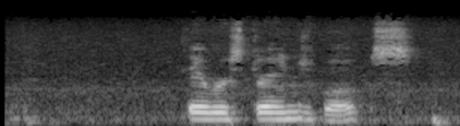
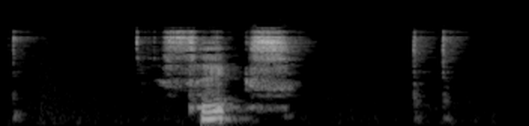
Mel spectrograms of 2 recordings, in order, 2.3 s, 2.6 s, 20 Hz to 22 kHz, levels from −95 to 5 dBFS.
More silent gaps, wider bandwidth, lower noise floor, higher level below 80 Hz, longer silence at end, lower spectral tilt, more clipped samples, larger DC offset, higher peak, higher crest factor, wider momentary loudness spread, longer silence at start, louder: neither; first, 12.5 kHz vs 10.5 kHz; second, -54 dBFS vs -87 dBFS; first, -64 dBFS vs -86 dBFS; second, 0.05 s vs 0.55 s; first, -5 dB/octave vs -0.5 dB/octave; neither; neither; first, -8 dBFS vs -12 dBFS; second, 16 dB vs 24 dB; second, 7 LU vs 25 LU; about the same, 0.1 s vs 0.05 s; first, -22 LUFS vs -29 LUFS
